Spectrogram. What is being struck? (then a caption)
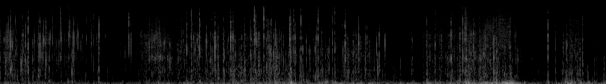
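Thin plastic bag. Gloved fingers crumple and rub the film of a thin, empty, white translucent plastic bag held up close. The result is a dense, continuous run of bright crinkles and crackles over a low rumble, swelling and easing without a clear break.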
